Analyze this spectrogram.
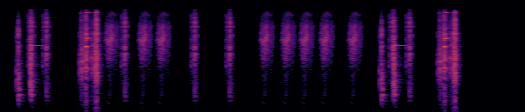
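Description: Short game menu blips sound in quick succession.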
